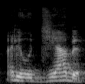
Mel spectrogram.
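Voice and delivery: ordinary delivery, nothing marked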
